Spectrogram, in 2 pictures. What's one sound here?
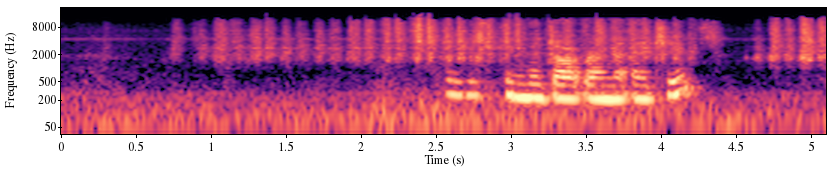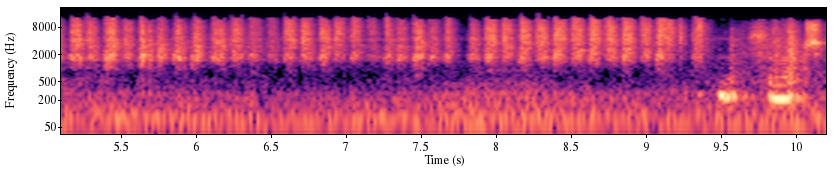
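A paintbrush brushes and scratches softly on paper.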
